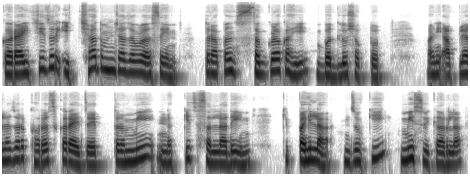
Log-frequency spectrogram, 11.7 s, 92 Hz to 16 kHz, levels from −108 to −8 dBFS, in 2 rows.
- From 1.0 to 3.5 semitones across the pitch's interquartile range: No, average, 4.0 semitones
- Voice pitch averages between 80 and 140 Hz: No, high, 195 Hz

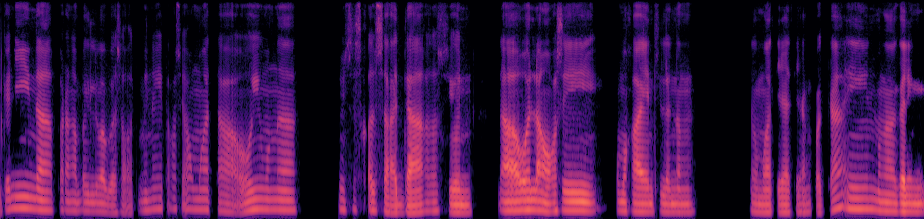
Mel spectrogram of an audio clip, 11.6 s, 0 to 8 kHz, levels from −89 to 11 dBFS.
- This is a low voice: Yes, low, 120 Hz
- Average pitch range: Yes, average, 4.2 semitones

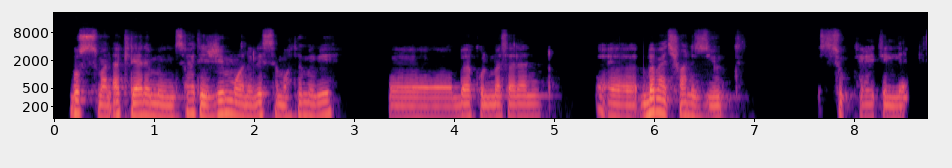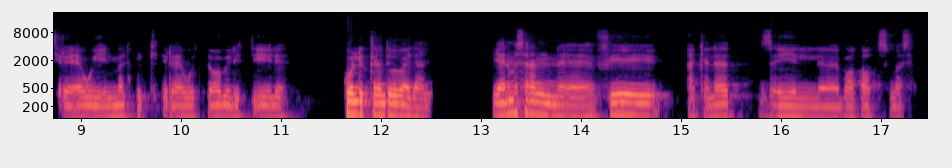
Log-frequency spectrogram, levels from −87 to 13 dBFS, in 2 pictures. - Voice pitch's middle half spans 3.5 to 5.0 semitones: No, narrow, 2.4 semitones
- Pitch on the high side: No, low, 110 Hz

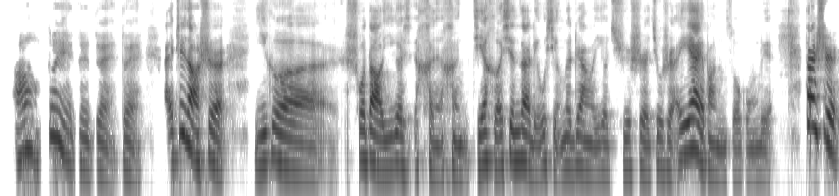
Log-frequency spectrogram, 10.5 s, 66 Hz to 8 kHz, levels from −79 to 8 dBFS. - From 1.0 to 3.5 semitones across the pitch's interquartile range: No, average, 4.6 semitones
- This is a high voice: No, low, 135 Hz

